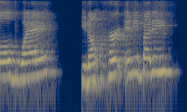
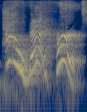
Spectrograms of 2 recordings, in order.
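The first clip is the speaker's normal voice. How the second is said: honest hurt reaction; 8 semitones higher than usual. Shown as a demonstration. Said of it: "you can have an honest reaction".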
